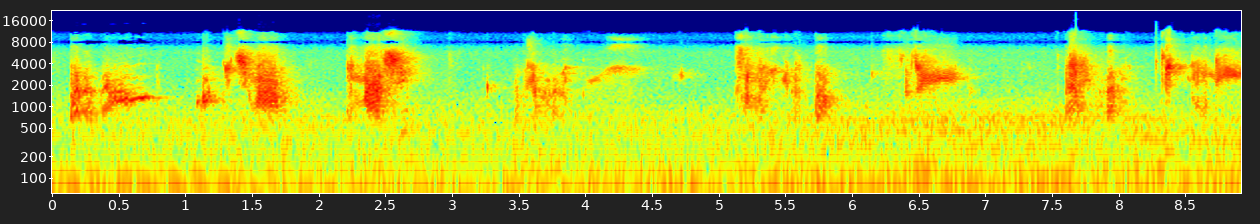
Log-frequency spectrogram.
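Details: Chattering male budgerigar, a 13-month-old pet that mimics Korean and Japanese words; continuous lively warble of scratchy syllables, squeaks and mumbled word-like phrases, roughly one burst per second.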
